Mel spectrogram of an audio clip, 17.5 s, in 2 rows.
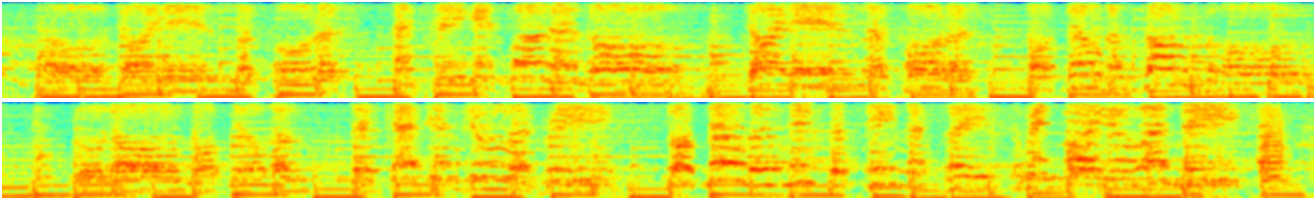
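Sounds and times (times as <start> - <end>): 
chorus singing: 0.0 - 17.4.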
